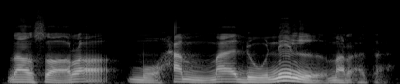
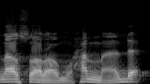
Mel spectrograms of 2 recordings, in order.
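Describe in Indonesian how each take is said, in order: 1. Namanya tersambung ke depan dengan akhiran -unil. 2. Namanya berhenti tanpa akhiran sebelum jeda. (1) "Kalau mau disambungkan" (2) "wakafkan saja di sini"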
